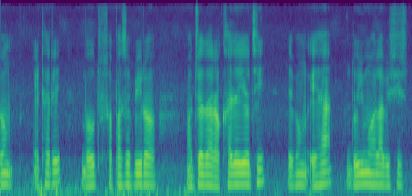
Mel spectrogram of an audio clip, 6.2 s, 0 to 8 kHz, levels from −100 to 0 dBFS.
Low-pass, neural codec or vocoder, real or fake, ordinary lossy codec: 7.2 kHz; none; real; none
